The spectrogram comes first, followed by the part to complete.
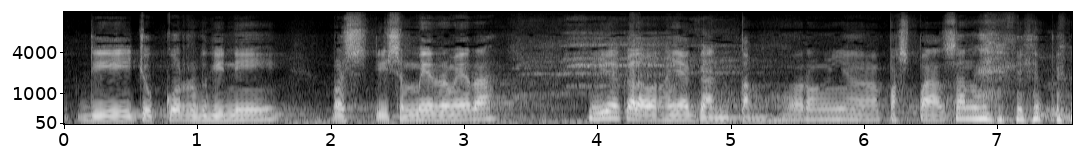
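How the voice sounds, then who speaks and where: A man's voice: a little high, dark tone. A man giving a religious study talk, conversational and joking, acting out exchanges with students. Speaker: preacher. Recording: long hall reverb, faint background noise.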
